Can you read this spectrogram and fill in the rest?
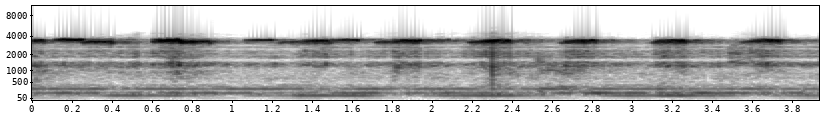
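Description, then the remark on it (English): Crickets shrill at night in a dense, continuous chorus, a high steady trill swelling in regular pulses about twice a second, loud with no voices. “But there wasn't a sound except the crickets. Shrilling so loudly, the noise seemed to beat inside my brain.”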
